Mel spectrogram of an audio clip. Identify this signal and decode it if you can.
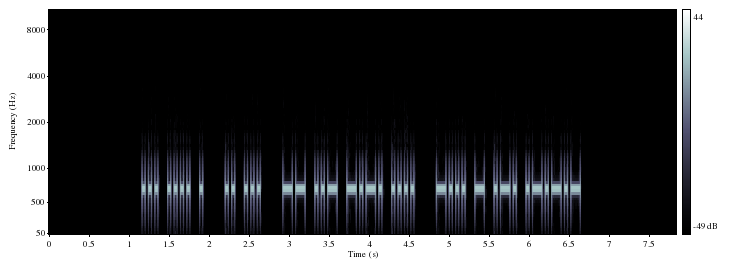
Morse code, heard as a keyed tone, about 30 wpm, 700 Hz. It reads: SHE IS MUCH BTR.
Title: Sentences from Top 400 Words and Abbreviations 30wpm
